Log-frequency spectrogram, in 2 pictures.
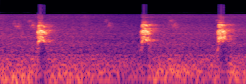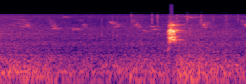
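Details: Tucker, a pet dog guarding the home, barks at the people next door: four clear, separate sharp barks spaced one to three seconds apart, with low steady background noise between them.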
